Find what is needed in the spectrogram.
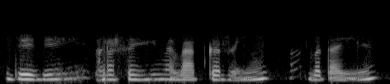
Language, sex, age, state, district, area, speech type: Urdu, female, 30-45, Uttar Pradesh, Lucknow, urban, conversation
